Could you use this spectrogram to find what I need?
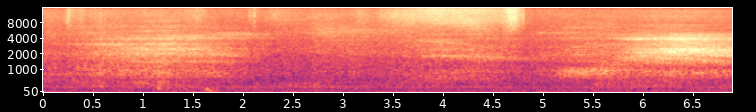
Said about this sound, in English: Some good breathing there, tapping into Ujjayi breath. Sound of the waves.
